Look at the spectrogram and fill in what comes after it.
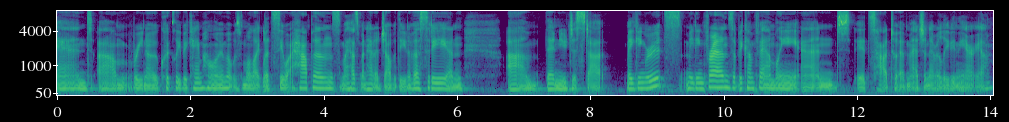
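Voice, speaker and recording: There's a slight Australian accent at a moderate pace. The recording is very clean, with a silent background. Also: woman. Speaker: podcast guest sharing a life story. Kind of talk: casual interview conversation.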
